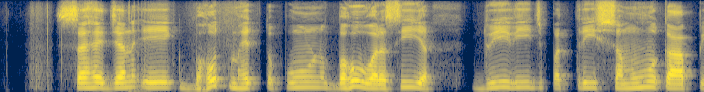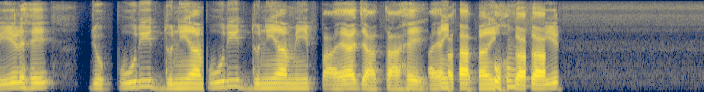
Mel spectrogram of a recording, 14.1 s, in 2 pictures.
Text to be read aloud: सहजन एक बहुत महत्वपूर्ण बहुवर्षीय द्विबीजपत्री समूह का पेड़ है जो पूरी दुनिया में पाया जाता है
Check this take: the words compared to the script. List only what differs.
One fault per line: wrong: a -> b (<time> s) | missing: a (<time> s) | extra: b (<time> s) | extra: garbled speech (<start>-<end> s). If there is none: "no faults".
extra: पूरी दुनिया (9.1 s)
extra: garbled speech (11.3-12.6 s)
